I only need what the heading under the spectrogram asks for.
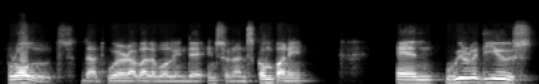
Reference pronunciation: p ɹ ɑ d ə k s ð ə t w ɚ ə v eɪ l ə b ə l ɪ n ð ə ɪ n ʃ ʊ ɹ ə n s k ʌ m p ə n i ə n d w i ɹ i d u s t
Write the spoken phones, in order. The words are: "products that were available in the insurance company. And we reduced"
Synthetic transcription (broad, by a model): p ɹ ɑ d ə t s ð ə t w ɚ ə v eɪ l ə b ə l ɪ n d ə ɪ n s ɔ l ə n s k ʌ m p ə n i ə n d w i ɹ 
